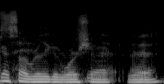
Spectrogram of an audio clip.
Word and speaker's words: Rorschach: And then I wanted to be, let's see if I pronounce this right, Warshek. – Rorschach? – From Watchmen.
